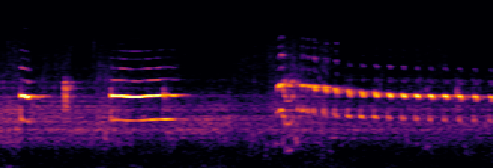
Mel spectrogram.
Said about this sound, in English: So to try to trick rails, audio playback stations were set up in and around a restored wetland area in Michigan. Loudspeakers played recorded rail calls on a loop during their migration.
